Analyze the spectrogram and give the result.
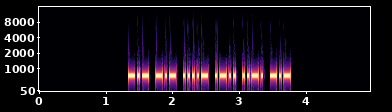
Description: Morse code, heard as a keyed tone, about 36 wpm, 700 Hz. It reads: KK4LFK
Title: USA Call Signs - 6 Characters - Repeated 3x - 35wpm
